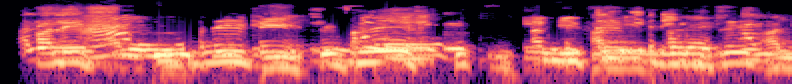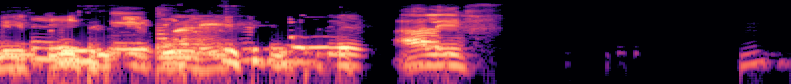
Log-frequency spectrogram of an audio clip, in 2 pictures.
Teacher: মুখের খালি জায়গা থেকে আলিফ অক্ষরটা উচ্চারণ হবে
